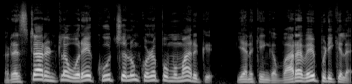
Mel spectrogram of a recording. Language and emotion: Tamil, angry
